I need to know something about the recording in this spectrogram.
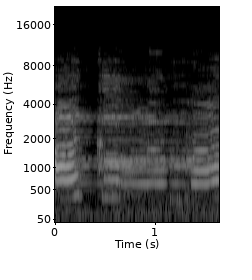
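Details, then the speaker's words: Redmi 4A after replacing the UI/charging board with speaker, antenna and mic: music plays through the loudspeaker clean with no crackle or distortion; normal loudspeaker playback, while the earpiece still has trouble. "terdengar ya, tidak ada yang pecah suaranya, sudah aman."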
